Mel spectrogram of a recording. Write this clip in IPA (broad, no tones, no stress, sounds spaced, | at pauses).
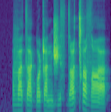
v a t a ɡ͡b ɒ ʈ a n d͡ʒ i s dˤ i ǀʰ ɨ zˤ a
